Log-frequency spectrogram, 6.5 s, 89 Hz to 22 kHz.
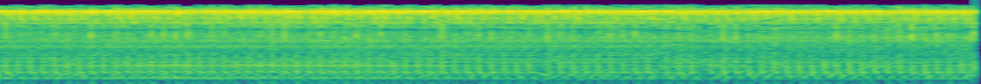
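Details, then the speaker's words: Eachine EM1 four-stroke double-piston (opposed-piston) mini engine, fairly cold shop, needle valve set right: quick steady exhaust popping about four a second over a buzzy running note at a good speed; normal running. "if it's not popping then it tends to load up and the spark plug gets wet and it'll quit on you this is a pretty good speed just like this"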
